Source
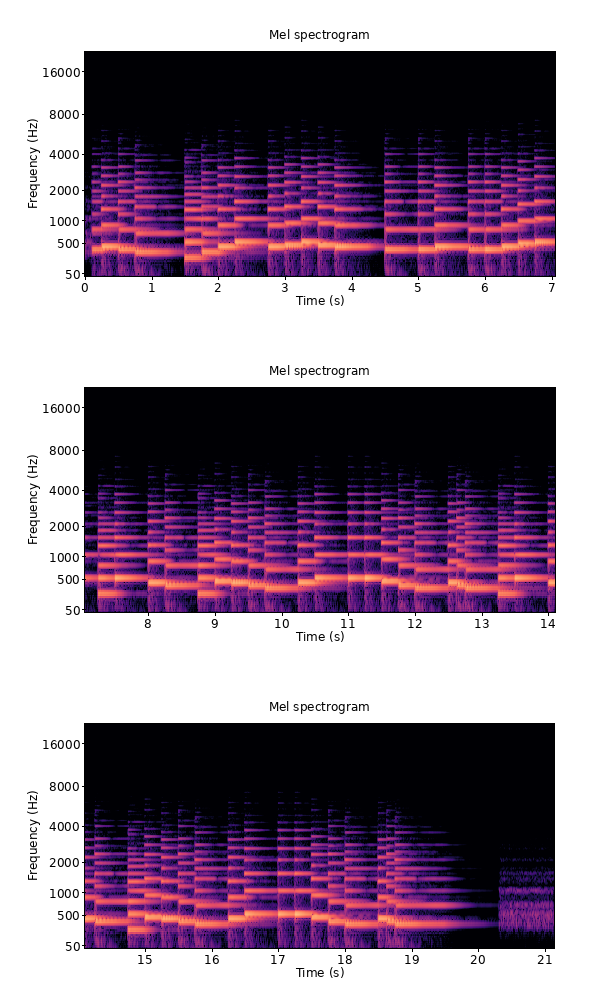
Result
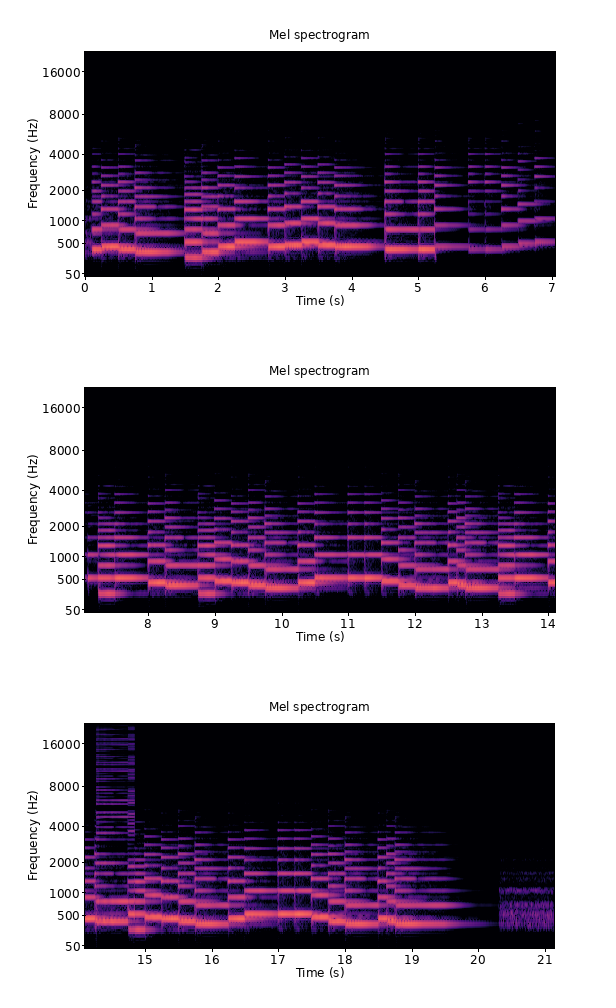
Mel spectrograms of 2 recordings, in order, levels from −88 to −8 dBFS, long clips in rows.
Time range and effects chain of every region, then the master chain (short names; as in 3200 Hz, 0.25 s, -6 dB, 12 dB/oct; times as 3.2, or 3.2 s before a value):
5.25–7.1 differentiator + comb 2.2 ms, depth 76%
10.54–12.27 compressor 2:1, threshold -32 dBFS + sample gate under -56.5 dBFS
14.27–14.85 small resonant body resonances 620/1900 Hz, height 15 dB, ringing for 25 ms + careless resampling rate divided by 8×, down filtered, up hold
whole clip: steep high-pass 250 Hz 96 dB/oct; limiter -23.5 dBFS; gain -7 dB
